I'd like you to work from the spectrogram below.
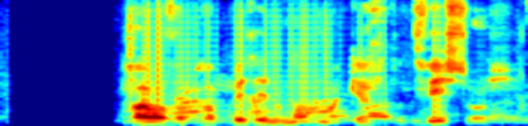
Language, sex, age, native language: Icelandic, male, 13, Icelandic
